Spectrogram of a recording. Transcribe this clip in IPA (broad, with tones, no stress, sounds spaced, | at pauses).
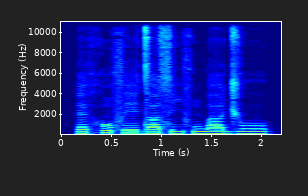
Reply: ɛ˨ h ɔ̃˦˨ f eː˧ d aː˧ s iː˨ f ũ˨ w aː˨ d͡ʒ oː˧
